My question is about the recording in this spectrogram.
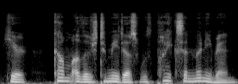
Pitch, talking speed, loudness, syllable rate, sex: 120 Hz, 275 wpm, -20 LUFS, 7.3 syllables/s, male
